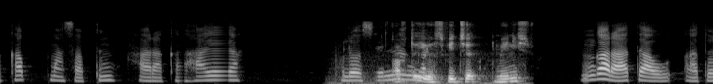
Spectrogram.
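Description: At 1.78 to 1.86 s there's a short stall from a late packet: the jitter buffer ran dry, so the last bit of speech gets held for about 65 ms, then carries on with nothing lost.

From 2.14 to 2.30 s comes a call audio freeze. The sound stretches into a fading buzz for roughly 138 ms without dropping to silence, then resumes right where it stopped. That's likely packets held up in transit emptying the buffer.

Between 3.65 and 5.07 s the speech is suppressed in double talk, dipping and cutting out in pieces for about a second in total, at worst by around 40 dB. The likely cause is the echo canceller ducking the talker while the far side was speaking too. Throughout, nothing comes through above 8 kHz, which fits a wideband call codec like G.722.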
